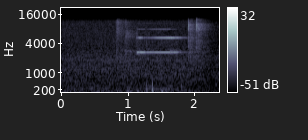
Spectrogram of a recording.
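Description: Portable X-ray system giving a single electronic beep, held for a little under a second and starting just after a second in, with a few faint clicks around it.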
